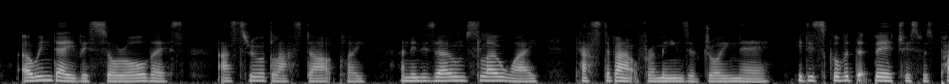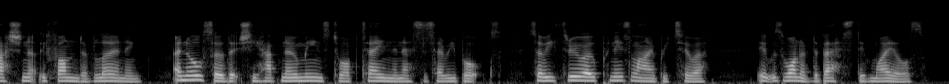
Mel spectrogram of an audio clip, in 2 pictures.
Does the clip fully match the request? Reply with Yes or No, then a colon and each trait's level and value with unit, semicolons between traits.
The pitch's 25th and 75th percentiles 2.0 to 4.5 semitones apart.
Yes: average, 3.1 semitones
